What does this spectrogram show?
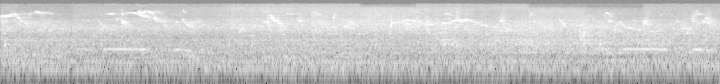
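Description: Near silence, with faint bird chirps and short whistles scattered throughout.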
